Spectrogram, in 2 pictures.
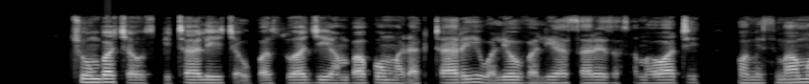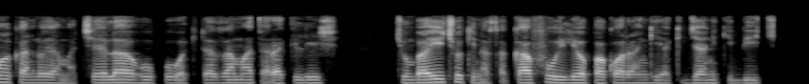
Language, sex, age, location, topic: Swahili, male, 18-24, Mombasa, health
